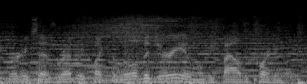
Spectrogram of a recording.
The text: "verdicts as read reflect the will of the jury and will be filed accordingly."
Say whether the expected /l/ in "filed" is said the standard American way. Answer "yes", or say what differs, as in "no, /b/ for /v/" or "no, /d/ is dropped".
yes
